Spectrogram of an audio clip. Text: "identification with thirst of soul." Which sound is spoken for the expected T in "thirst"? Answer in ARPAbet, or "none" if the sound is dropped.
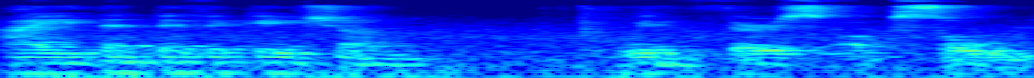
none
